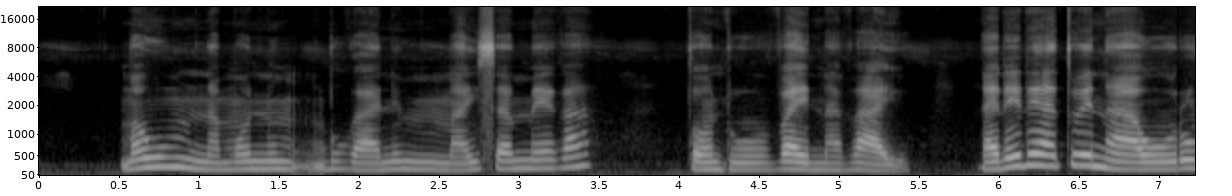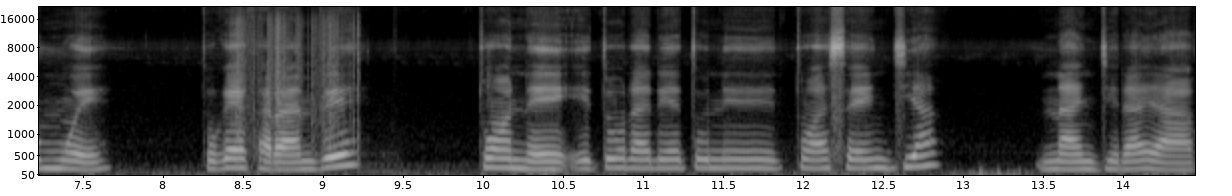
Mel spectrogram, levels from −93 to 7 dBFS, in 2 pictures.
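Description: From 8.40 to 9.23 s, cable scratch noise rasps over the speech, roughly 10 dB below it, likely from a worn cable or connector being moved. Unlike isolated clicks or crackle, it is a dense, uneven rustle of rapidly fluctuating contact noise.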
